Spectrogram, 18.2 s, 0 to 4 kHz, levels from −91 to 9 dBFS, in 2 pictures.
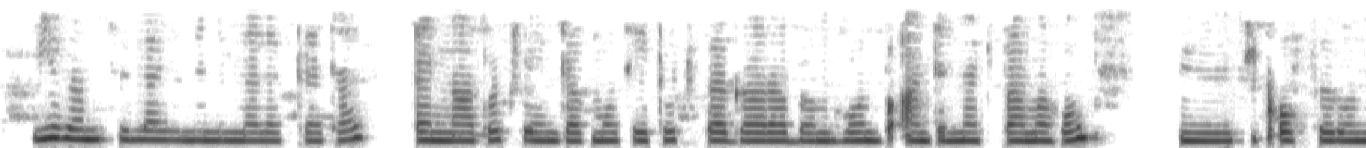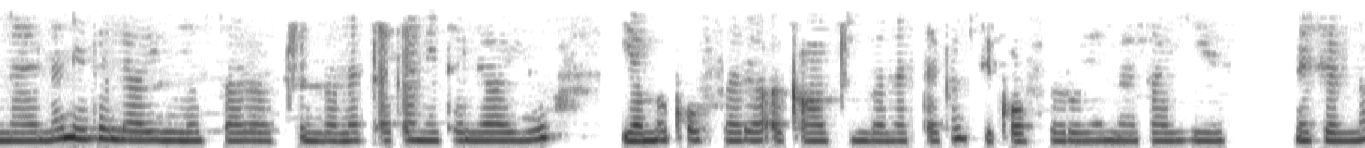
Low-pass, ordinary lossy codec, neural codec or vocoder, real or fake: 3.6 kHz; MP3, 24 kbps; none; real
